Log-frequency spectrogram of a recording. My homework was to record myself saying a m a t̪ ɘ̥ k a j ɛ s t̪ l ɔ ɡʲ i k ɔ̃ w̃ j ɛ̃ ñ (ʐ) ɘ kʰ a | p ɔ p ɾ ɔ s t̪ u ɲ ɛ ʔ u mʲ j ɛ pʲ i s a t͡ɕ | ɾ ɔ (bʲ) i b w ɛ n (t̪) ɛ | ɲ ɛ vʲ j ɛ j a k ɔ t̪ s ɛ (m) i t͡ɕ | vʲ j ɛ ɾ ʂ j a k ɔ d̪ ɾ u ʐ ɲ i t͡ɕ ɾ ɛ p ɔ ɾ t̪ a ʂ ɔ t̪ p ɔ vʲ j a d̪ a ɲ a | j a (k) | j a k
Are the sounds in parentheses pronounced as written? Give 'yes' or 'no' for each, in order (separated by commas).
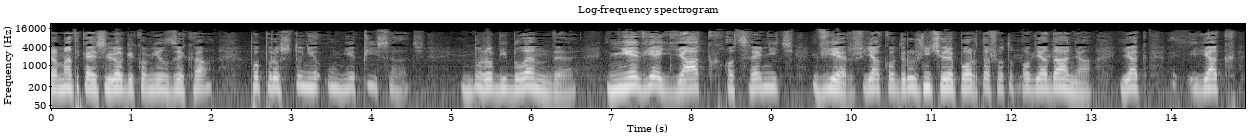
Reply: no, yes, no, no, yes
